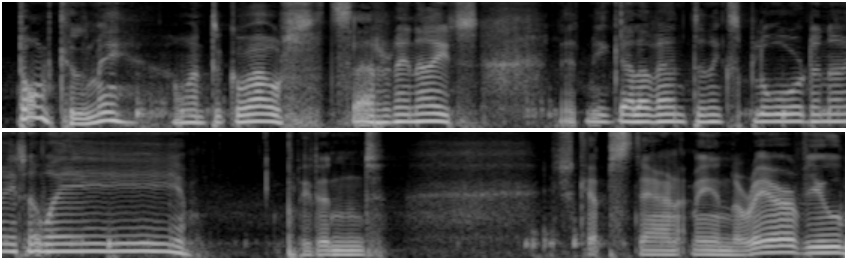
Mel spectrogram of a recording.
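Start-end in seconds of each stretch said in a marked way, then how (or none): 0.1-6.8 mock pleading. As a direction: plead in a hammed-up high voice. Mock plea to a feared murderous driver.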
